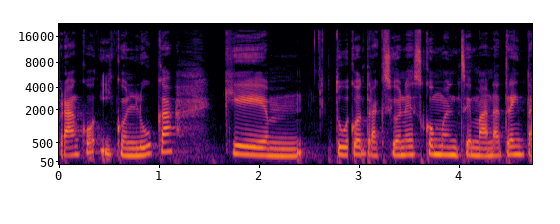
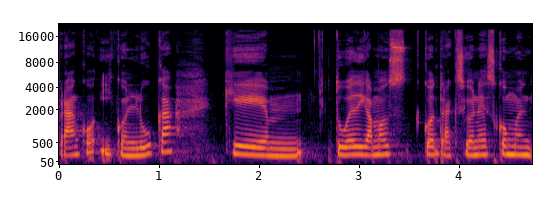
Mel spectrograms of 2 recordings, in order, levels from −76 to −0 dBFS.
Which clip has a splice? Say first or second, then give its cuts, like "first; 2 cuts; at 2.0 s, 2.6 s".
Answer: first; 1 cut; at 2.9 s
